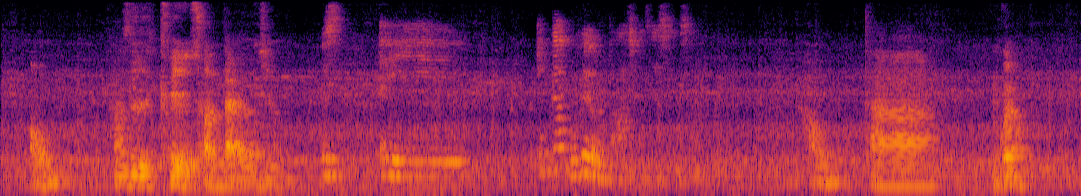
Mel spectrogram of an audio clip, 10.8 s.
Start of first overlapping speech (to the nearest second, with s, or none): none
